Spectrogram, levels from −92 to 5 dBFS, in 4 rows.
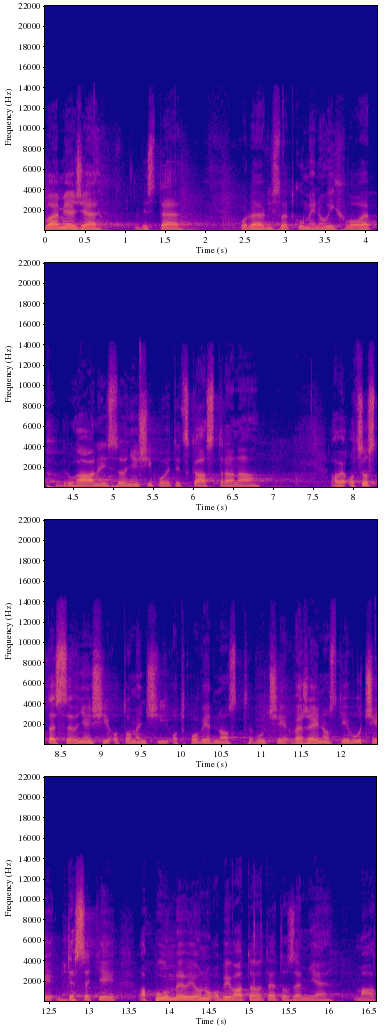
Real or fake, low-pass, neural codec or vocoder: real; 14.4 kHz; none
